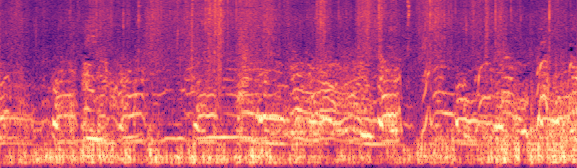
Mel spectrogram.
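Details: Young hunting dogs running a cottontail rabbit, giving continuous overlapping baying and yelping calls in a loud, busy outdoor chorus.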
